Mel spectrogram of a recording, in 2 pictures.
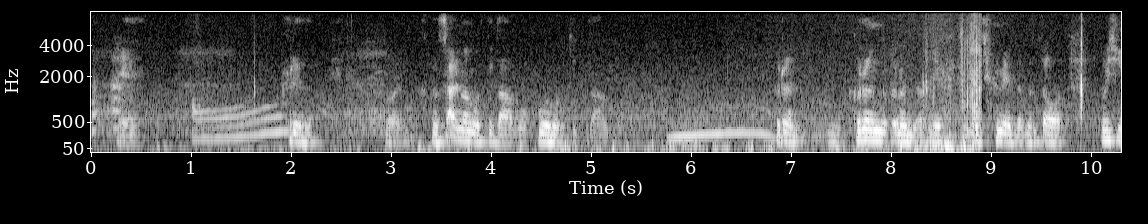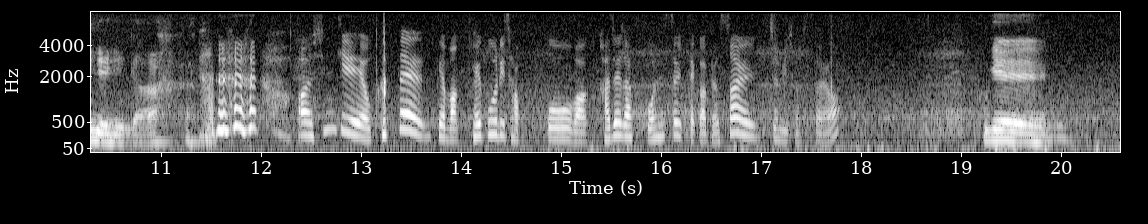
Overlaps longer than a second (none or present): none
